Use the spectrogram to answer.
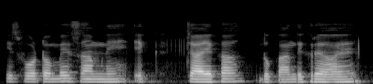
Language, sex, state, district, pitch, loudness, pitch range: Hindi, male, Uttar Pradesh, Shamli, 125 Hz, -20 LUFS, 125-130 Hz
